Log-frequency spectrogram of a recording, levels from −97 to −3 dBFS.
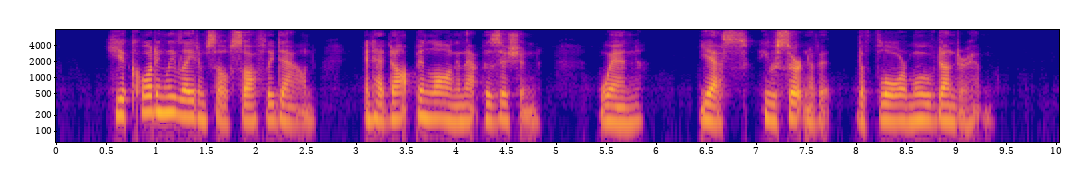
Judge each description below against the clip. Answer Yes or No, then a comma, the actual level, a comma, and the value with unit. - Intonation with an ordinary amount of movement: No, narrow, 2.1 semitones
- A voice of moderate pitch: Yes, medium, 160 Hz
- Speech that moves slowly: No, average, 175 wpm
